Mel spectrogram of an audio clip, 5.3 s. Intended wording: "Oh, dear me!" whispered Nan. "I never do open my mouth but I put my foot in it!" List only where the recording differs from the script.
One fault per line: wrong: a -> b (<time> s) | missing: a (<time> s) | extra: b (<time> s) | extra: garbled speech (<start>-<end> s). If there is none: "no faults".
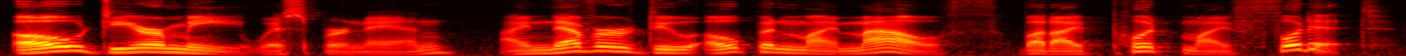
wrong: whispered -> whisper (0.9 s)
missing: in (4.9 s)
